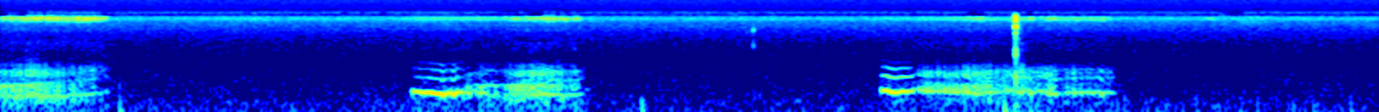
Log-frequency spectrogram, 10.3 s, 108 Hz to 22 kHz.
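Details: Fairly loud, soft rhythmic rasping snores on each breath, about 17 a minute, over quiet room hiss; a sleeping Scottish Fold cat, about 3 years old (turning 4), snoring.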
